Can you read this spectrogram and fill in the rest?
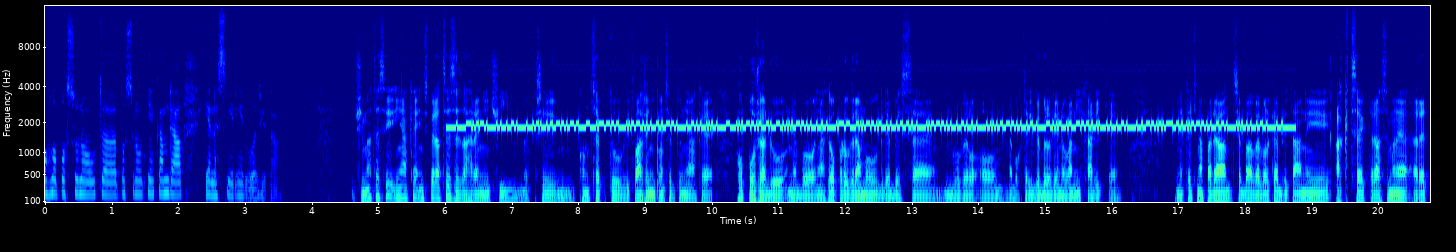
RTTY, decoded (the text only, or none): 7KGW AVME VSN0 U6MY BGNY 1EMR B20S 71JW 2NBB PX7Q DTPS 8Y2Q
